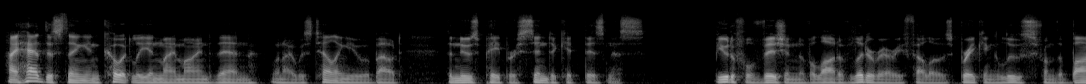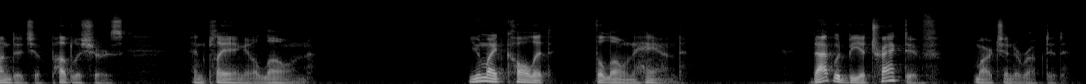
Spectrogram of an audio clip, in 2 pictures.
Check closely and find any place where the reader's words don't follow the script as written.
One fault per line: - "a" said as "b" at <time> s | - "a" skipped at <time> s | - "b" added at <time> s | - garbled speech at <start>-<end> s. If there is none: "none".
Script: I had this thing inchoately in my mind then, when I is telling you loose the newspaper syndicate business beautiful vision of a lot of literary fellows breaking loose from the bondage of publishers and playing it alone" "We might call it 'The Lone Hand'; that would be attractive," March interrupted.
- "is" said as "was" at 2.9 s
- "loose" said as "about" at 3.7 s
- "We" said as "You" at 15.5 s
